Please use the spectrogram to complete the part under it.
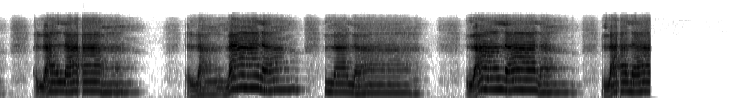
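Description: A young woman sings a cheerful tune up close.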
